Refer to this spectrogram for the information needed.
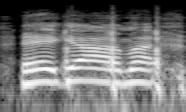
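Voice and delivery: very high, hammed-up Australian; bad Australian accent. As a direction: squeal out a badly faked Australian line. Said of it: "I can't do an Australian accent".

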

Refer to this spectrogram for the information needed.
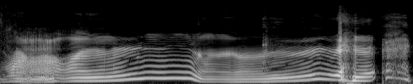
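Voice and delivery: long engine rev climbing high; car noise. Shown as a demonstration. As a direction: imitate a car revving through its gears. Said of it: "I don't wanna scream into the mic".

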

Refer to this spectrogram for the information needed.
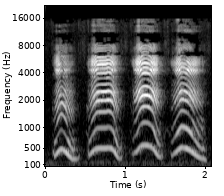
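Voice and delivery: high muffled "mm, mm" through a covered mouth; muffled protest hum. A narrator's reading. Mister Tall with bandages over his mouth, muffled protest. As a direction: hum urgently with lips shut. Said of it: "He was trying to say".

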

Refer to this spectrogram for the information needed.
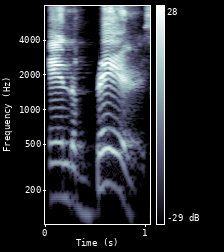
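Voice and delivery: loud drawn-out announcement. Real, not acted. Host announcing his last topic to viewers, loud and drawn out. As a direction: land "Bears" hard and slow, like a headline.

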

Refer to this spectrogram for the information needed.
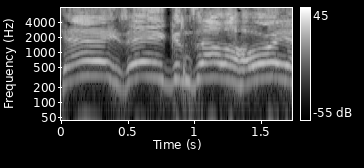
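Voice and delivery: excited greeting. Retold or imitated. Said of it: "So immediately he's like".

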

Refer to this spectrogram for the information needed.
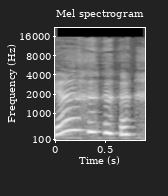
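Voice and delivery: very high laughing squeal; watching the fight from the couch, laughing squeal. Retold or imitated. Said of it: "on the other side of the couch laughing".

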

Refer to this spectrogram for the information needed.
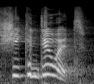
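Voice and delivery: high, loud angry scream. Acted. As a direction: cut the helper off with a yell. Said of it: "but Sai screams".

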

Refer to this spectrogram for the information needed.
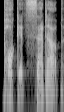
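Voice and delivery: usual speaking voice

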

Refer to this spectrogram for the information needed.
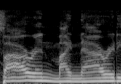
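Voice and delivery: "Foreign" with a New York O R sound, faɹən; leaning on the R in "Foreign minority"; mock New York accent.

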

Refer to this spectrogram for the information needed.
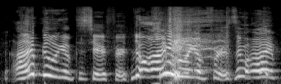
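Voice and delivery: high, laughing, scared squabble; hammed-up scramble to go first; two friends fighting over the stairs, mock panicked; mock panicked whine. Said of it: "you and I would be like".

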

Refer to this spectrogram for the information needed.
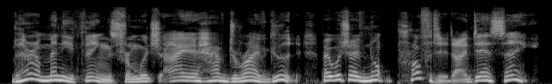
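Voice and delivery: high, animated, heartfelt voice; earnest young nephew. Acted. Nephew defending Christmas to Scrooge, earnest. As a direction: argue warmly for Christmas.

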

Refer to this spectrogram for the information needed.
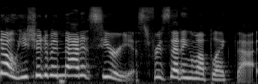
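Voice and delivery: high, quick, indignant retort; acted objection. Lily arguing with James over Severus, acted objection.

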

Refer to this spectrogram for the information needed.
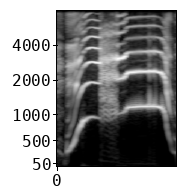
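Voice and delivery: imitated high-pitched toddler scream, very loud; a mother mimicking her toddler's panicked screech; terrified child's screech. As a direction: let out a shrill kid's shriek of terror. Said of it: "that high-pitched screech where they're terrified".

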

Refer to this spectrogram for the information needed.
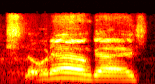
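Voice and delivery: high, drawn-out playful plea; mock alarm. Host teasing the chat for going wild, mock alarm. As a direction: playfully rein in a runaway crowd.

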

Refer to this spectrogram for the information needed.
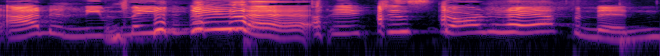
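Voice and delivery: loud, high Texas twang, laughing; Texas accent. Real, not acted. Host admitting her Texas accent slipped out, loud twang. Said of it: "that's my cow accent".

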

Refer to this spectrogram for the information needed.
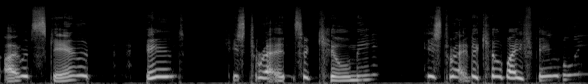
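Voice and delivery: very high, imitated weepy voice; mock tearful testimony. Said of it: "was crying on the stand".

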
